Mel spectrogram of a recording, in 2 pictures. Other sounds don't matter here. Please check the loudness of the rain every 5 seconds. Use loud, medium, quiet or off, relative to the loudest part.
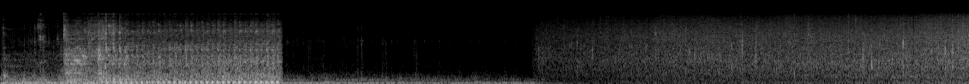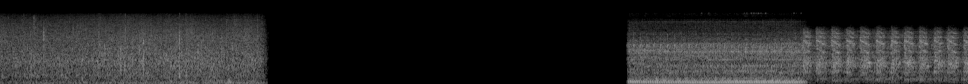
quiet, medium, loud, off.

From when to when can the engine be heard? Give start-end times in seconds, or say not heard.
0.0-2.9, 15.9-19.3.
